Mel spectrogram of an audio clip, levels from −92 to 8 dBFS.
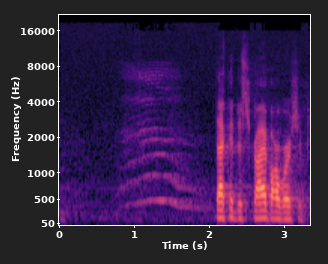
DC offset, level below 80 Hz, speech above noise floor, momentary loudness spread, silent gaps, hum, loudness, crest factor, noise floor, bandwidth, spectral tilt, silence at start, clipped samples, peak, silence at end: under 0.1%; -72 dBFS; 37 dB; 24 LU; none; none; -20 LUFS; 24 dB; -57 dBFS; 19 kHz; -5.5 dB/octave; 1.3 s; under 0.1%; 0 dBFS; 0.1 s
